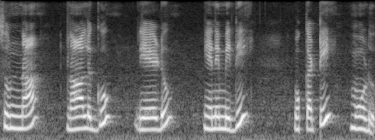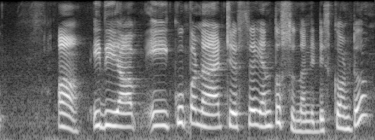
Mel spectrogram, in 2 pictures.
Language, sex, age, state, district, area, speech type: Telugu, female, 45-60, Andhra Pradesh, Chittoor, rural, spontaneous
